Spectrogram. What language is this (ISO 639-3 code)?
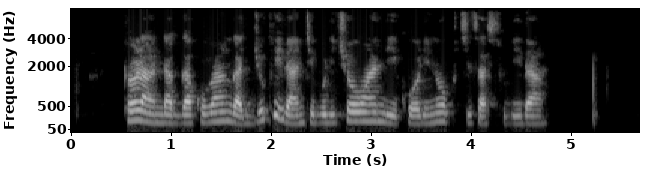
lug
